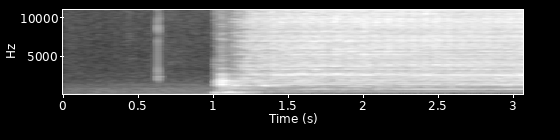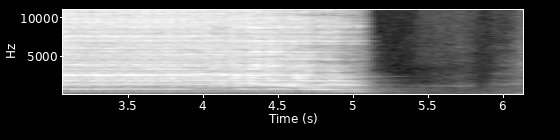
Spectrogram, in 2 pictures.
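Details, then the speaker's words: Old basement bandsaw, used 31 years, not run in at least four years and sat outside in the cold, first start-up with safety blade cover on: harsh raspy scraping running steadily with the motor, blade hitting somewhere on top; rubbing suspected, not confirmed. "hitting somewhere on top here"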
